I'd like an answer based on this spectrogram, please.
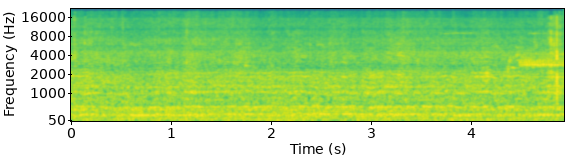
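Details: Colony of honey bees humming throughout a hive inspection, a dense, unbroken low drone with stacked harmonic layers holding steady for five seconds, with only a faint tick at the end.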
